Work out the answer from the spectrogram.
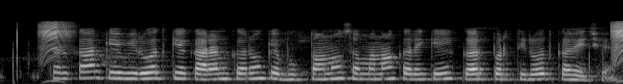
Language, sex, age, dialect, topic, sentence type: Maithili, female, 25-30, Angika, banking, statement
